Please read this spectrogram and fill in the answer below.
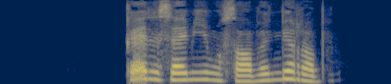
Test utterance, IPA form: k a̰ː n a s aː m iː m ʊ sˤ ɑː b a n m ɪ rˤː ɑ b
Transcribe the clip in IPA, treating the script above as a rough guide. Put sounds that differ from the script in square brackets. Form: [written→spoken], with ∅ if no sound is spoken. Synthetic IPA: k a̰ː n a s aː m iː m ʊ sˤ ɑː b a n [m→b] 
